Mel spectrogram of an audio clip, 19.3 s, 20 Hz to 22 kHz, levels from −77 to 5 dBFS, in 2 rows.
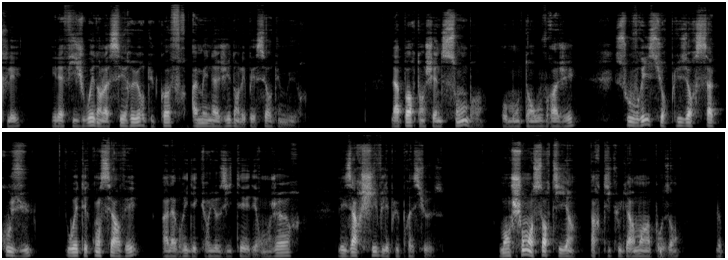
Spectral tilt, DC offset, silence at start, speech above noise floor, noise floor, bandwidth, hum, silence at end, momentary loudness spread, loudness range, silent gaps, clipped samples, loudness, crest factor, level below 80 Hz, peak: -1.5 dB/octave; under 0.1%; 0 s; 51 dB; -78 dBFS; over 20 kHz; none; 0.05 s; 14 LU; 5 LU; none; under 0.1%; -26 LUFS; 26 dB; -68 dBFS; -2 dBFS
